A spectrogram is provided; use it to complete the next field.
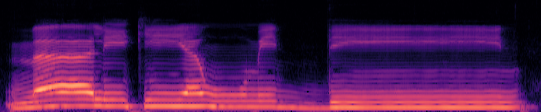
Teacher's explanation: مالکی میم پر کھڑا زبر ہے تو تھوڑا سا کھینچ کر پڑھیں گے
